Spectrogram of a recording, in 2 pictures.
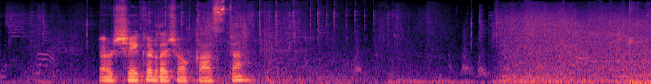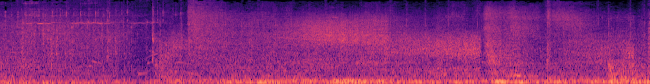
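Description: Game spell and combat effects whoosh and crackle.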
